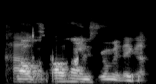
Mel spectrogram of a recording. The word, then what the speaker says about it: Karl-Heinz Rummenigge: Karl-Heinz Rummenigge.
